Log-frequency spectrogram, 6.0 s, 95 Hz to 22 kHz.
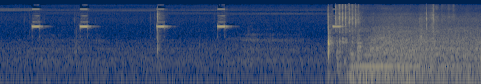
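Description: Samsung CM1929 commercial microwave's keypad beeping four times as the buttons are pressed. About four seconds in a relay clicks and the oven starts running at full power with both magnetrons on, a steady hum with fan noise.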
